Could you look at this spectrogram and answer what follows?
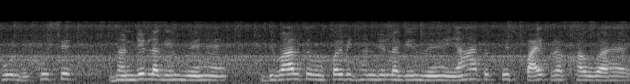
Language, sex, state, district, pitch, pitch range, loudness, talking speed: Hindi, female, Bihar, West Champaran, 220 Hz, 200-230 Hz, -19 LUFS, 190 wpm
